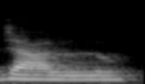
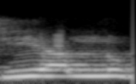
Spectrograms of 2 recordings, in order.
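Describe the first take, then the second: First: The word is said as two syllables, jal-lo. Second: The word is split into three syllables, gi-al-lo. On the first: The speaker calls it right. "আমরা বললাম জানলো" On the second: The speaker calls it wrong. "এটাকে জি আল্লু বলতে পারবে না"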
